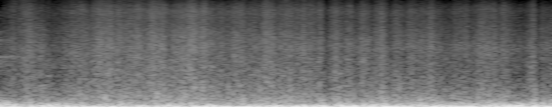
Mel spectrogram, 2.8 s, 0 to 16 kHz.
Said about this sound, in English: Mount Mussolacci, 4,802 feet. Super windy up here.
